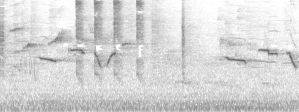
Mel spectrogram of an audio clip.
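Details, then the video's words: White-rumped shama singing many varied phrases to excite other shamas: whistled slurs interleaved with four rapid crackling bursts, a pause, then falling whistled notes. "Kích Chòe lửa hót nhiều giọng"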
